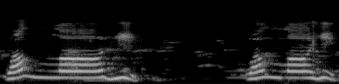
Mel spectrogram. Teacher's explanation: Maka lam jalalah itu harus dibaca tafkhim atau tebal.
